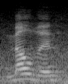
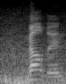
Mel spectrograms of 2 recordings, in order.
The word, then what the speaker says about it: Melbourne: it wouldn't matter because the Australian accent just leaves the r off if it's ever in the last syllable of a word so you would pronounce Melbourne Melbourne and you would pronounce Karen's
